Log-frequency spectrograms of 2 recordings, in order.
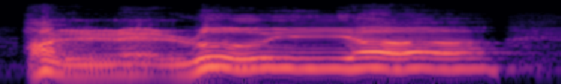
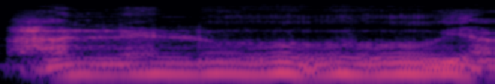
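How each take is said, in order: First: It is said loudly. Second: It is said very quietly.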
